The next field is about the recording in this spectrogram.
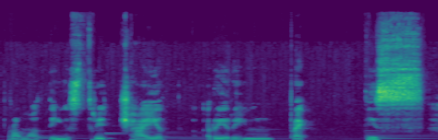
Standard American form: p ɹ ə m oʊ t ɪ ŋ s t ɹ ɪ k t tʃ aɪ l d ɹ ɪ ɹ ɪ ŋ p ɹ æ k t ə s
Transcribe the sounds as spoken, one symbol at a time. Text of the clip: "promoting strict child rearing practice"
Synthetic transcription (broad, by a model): p ɹ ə m oʊ t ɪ ŋ s t ɹ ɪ t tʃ aɪ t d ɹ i ɹ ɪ ŋ p ɹ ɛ k t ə s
